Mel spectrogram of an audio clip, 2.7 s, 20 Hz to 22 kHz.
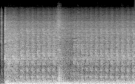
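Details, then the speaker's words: E46 M3 with 1.5JZ engine swap, first start attempts after fuel priming with pressure holding: starter churns, engine catches briefly with rough burst then falls back to cranking; cause unknown. "That's what I want to know. Why does it suddenly go, ah, and then scare itself and it's not starting anymore."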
